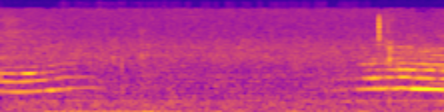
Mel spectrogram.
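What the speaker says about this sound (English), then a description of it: "My cat is serenading us from the background" A pet cat meows faintly in the background, one drawn-out cry near the start and another near the end, under a low steady hum.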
